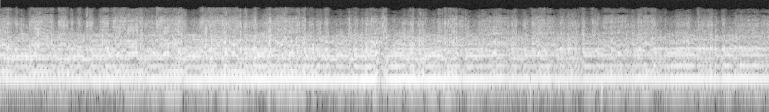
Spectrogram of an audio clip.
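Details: Wasp buzzing in flight: an unbroken, even drone rich in overtones, with a faint lower hum beneath it and a tiny dip partway through.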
